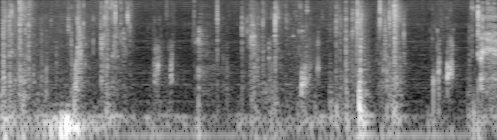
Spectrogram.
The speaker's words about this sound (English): Should I drink water? That's a good idea, right? Hold on. Give me a sec, guys, while I take a sip of this hydration. While I'm drinking this water, go drink some water yourself.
